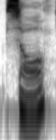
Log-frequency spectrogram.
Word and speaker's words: Seoul: Seoul.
